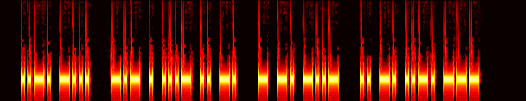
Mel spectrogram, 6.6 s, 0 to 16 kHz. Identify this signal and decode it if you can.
Morse code, heard as a keyed tone, about 30 wpm, 700 Hz. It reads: FB KEVIN TNX INFO
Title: Practice QSO - Exchange 3 - More Info - 30wpm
